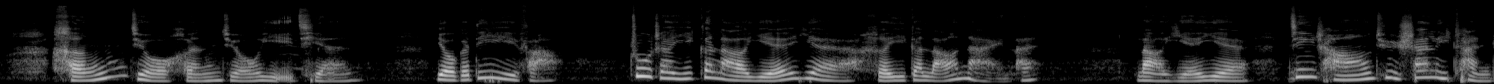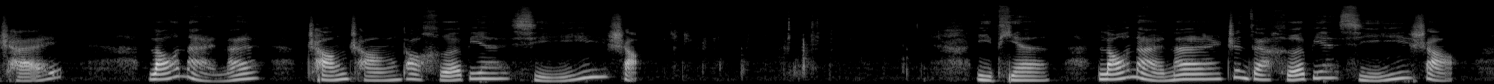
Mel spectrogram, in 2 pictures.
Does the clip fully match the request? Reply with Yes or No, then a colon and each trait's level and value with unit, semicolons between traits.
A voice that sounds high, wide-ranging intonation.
Yes: high, 235 Hz; wide, 6.6 semitones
